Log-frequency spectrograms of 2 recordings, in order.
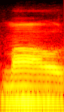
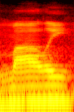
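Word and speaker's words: Mahle: cp bullet pistons and mile rings or marley depending on how you say it kinetic head gaskets and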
